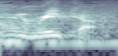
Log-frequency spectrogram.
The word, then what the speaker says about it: Henrico: where don't say your address where's this coming from you can say the city Henrico is that how you pronounce that Enrico a lot of people call it Henrico yeah well I'm on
